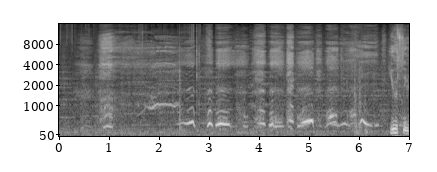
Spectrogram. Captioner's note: gasping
